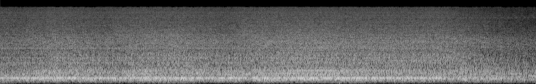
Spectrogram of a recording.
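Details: BMW M62B44TU V8, stock exhaust, right after the timing chain tensioner was replaced with an aftermarket INA part (BMW 11317531813); smooth, even idle with a steady hum and no rattle or tapping, rising cleanly with light throttle; normal idle.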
